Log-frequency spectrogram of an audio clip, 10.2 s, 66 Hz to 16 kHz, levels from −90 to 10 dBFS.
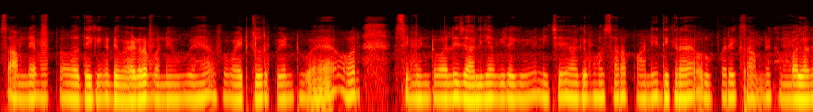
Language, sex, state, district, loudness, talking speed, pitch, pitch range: Hindi, male, Bihar, Saharsa, -25 LUFS, 205 wpm, 135 Hz, 130-140 Hz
